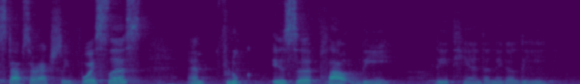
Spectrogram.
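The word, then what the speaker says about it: Pflug: And in this case, P is bilabial and F is labiodental, but they're very close. So, Flug.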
